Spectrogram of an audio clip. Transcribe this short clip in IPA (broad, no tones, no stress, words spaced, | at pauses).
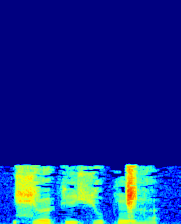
ɕɵə̯ki çukŋ͡ǁa̤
